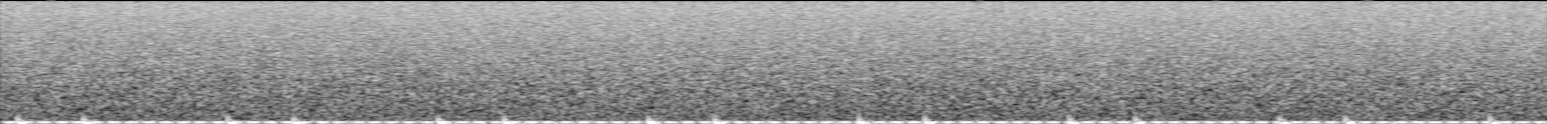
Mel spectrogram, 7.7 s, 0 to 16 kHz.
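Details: A white-noise recording for soothing colicky babies: a steady hiss with regular low heartbeat thumps underneath, paired sounds at about 85 beats a minute.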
